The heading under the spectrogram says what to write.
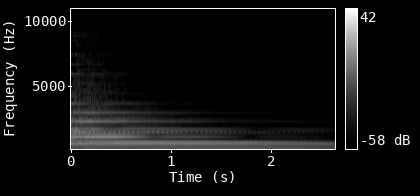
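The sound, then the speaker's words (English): A single deep clock bell strike rings out alone, its metallic overtones humming and slowly fading over a few seconds. “And then the clock tolled again.”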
